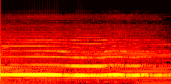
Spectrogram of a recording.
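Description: Indian bamboo flute (bansuri) holding one long, breathy note that fades near the end, over a faint low drone.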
